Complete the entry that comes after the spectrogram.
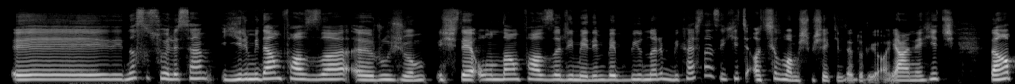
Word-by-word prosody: eee, 225 +1 +2
nasıl 285 +3 -3
söylesem 270 +1 -2
20'den 240 +5 +3
fazla, 240 -2 +2
eee, 205 -1 +2
rujum, 210 -1 -2
işte, 215 0 +1
10'dan 225 +2 +1
fazla 220 -2 +1
rimelim 205 -1 -1
ve 205 -1 0
bunların 225 +1 -1
birkaç 265 +8 -5
tanesi 405 -9 -9
hiç 265 +3 -9
açılmamış 215 -4 -2
bir 190 - -9
şekilde 180 +2 -6
duruyor. - - -8
Yani, 190 0 +2
hiç 250 +5 -4 0.3
daha 260 +6 +7
225 Hz, 135 wpm, -22 LUFS, 210-240 Hz, 0.3 s, daha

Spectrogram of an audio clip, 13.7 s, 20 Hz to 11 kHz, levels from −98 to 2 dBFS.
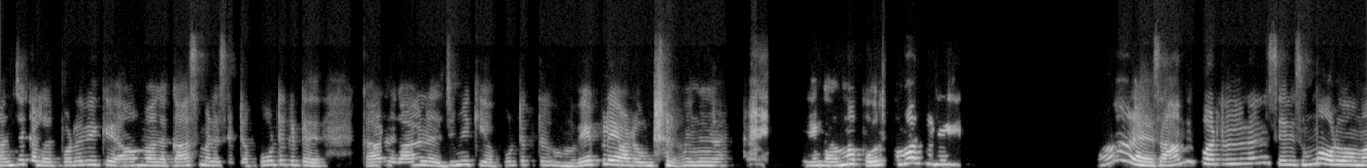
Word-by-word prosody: மஞ்ச 240 +6 -1
கலர் 225 -4 -1
புடவைக்கு 255 +1 -2
ஆமாங்க. 225 -1 0
காசு 230 +2 0
மால 230 -1 -2
செட்ட 215 -1 -9
போட்டுக்கிட்டு, 260 -2 -3 0.6
காலுனு 225 +2 -1
காலுனு 230 +1 0 0.2
ஜிம்மிக்கிய 250 -2 -2
போட்டுக்கிட்டு, 250 +1 -8
ம் 195 -1 -1
வேப்பிலை 270 +3 +3
ஆட 230 - 0
உட்டாங்கங்க. 225 +1 +1 1.0
எங்க 230 0 +2
அம்மா 300 +5 +6
பொருத்தமா 275 +6 +4
இருக்குடி! 285 -5 0 1.5
ஆ! - - -8 0.6
சாமி 280 - +3
பாட்டனாலும் 325 +4 -1
சரி 275 -1 -1
சும்மா 280 +6 0
விடுவோமா, 260 -3 +4
250 Hz, 115 wpm, -22 LUFS, 225-275 Hz, 1.5 s, அம்மா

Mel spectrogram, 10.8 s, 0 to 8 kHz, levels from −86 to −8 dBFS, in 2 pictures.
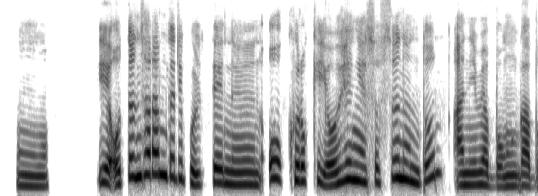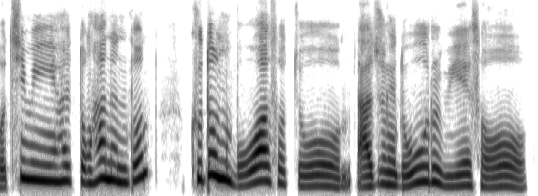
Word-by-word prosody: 어 160 -3 -3 0.5
예. 220 - +2
어떤 295 +11 +3
사람들이 330 -4 +2
볼 190 -8 -1
때는 185 -2 0
'어 275 +1 +2
그렇게 235 -2 -1
여행해서 220 +6 +2
쓰는 255 -3 +3
돈? 300 +9 -3
아니면 180 0 0
뭔가 160 +2 -2
뭐 140 -1 -7
취미 250 - +2
활동하는 230 +1 +1
돈? 275 +9 0 0.4
그 270 - -2
돈 280 - +5
모아서 210 +6 +1
좀 160 -3 -4
나중에 180 +4 -2
노후를 205 +5 -1
위해서 155 -3 -4
205 Hz, 280 characters per minute, -16 LUFS, 165-250 Hz, 0.5 s, 돈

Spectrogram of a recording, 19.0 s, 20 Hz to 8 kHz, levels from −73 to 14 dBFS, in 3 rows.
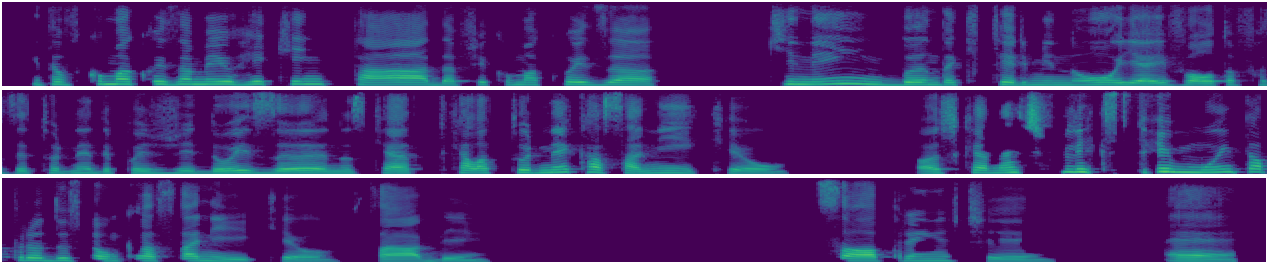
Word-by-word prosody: Então 230 -1 -2
fica 225 - -7
uma 245 0 +6
coisa 240 0 +1
meio 240 +1 +4
requentada, 215 -6 +2
fica 205 +4 -9
uma 210 0 -3
coisa, 200 -5 0 0.6
que 245 - -2
nem 250 +2 +2
banda 205 +1 +1
que - - -17
terminou 190 -1 -1
e 190 -1 +2
aí 180 0 +3
volta 180 +1 +1
a - - -18
fazer 180 0 -9
turnê 180 0 -6
depois 175 -1 -6
de 180 +2 -5
2 175 +2 0
anos 180 -3 +2
que - - -16
é 175 - +4
aquela 195 +3 0
turnê 225 +4 +1
caça-níquel. 180 - -2 0.7
Eu 155 - 0
acho 175 - -2
que 225 - 0
a - - +5
Netflix 265 +5 +3
tem 285 +6 +5
muita 255 +2 +2
produção 220 -5 -1
caça-níquel, 185 -10 -3 0.2
sabe. 145 -3 0 1.7
Só 190 -4 +6
preencher. 195 -7 -8 0.7
É. 170 -5 0
195 Hz, 135 wpm, -22 LUFS, 175-230 Hz, 1.7 s, uma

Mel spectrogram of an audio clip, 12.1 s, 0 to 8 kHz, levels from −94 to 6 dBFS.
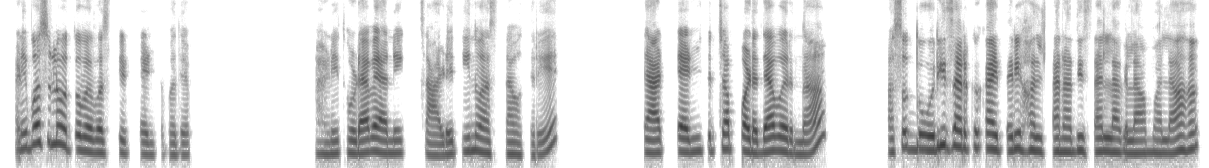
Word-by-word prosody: आणि 240 - -2
बसलो 315 +2 +2
होतो 225 -6 0
व्यवस्थित 185 -2 -1
टेंटमध्ये. 160 -1 -9 1.3
आणि 170 0 -5
थोड्या 180 0 +3
वेळाने 180 -3 +2 0.2
3:30 165 +7 -4
वाजता 180 -4 -3
वगैरे, 160 - -6 0.9
त्या 185 -1 +4 0.2
टेंटच्या 205 +3 +1
पडद्यावर 200 0 +4
ना, 170 - -1 0.7
असं 225 +5 -2
दोरीसारखं 240 +2 +4
काहीतरी 230 0 +4
हलताना 205 -2 0
दिसायला 205 -1 -1
लागला 190 -2 0
आम्हाला. 185 +5 -1
195 Hz, 110 wpm, -29 LUFS, 180-220 Hz, 1.3 s, त्या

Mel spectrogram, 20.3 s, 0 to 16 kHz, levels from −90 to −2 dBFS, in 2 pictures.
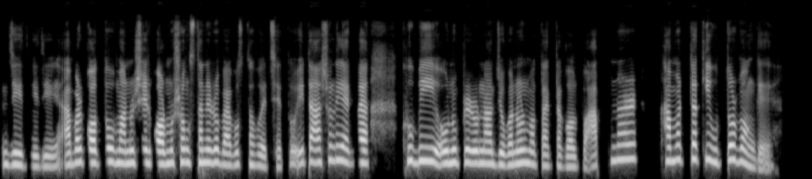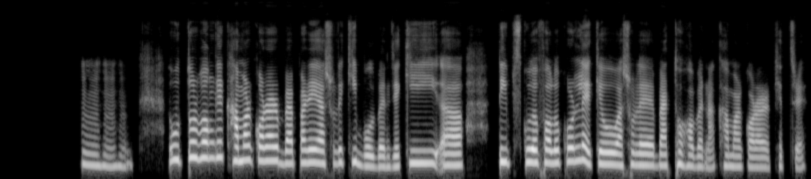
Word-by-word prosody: জি, 210 - +2 0.2
জি, 180 - -5
জি। 180 - -2 0.2
আবার 240 +4 +3
কত 235 0 +4 0.2
মানুষের 235 +1 +1
কর্মসংস্থানেরও 240 +2 +3
ব্যবস্থা 205 +1 -3
হয়েছে। 170 -2 -4
তো - - -9
এটা 245 +2 0
আসলেই 280 +2 -2
একটা 240 +2 0 0.5
খুবই 270 0 +1 0.2
অনুপ্রেরণা 230 -1 +2
জোগানোর 210 +4 +2
মতো 210 -3 -5
একটা 185 0 -7
গল্প। 170 0 -2 0.2
আপনার 290 +2 -3 0.4
খামারটা 280 +2 +1
কি 300 - -1
উত্তরবঙ্গে? 230 - -1 1.6
হুম, 200 -2 -6
হুম, 175 -2 -9
হুম, 175 +1 -12 0.5
তো 260 - -4
উত্তরবঙ্গে 325 +1 +2
খামার 275 +1 +4
করার 270 0 +5
ব্যাপারে 235 +2 +2 0.2
আসলে 225 +2 -6
কী 255 - -3
বলবেন? 175 -1 -1
যে 180 - 0
কি 230 - -4 0.4
আ - - +2 0.6
টিপস 250 -2 0
গুলো 245 -1 +6
ফলো 235 -1 +4
করলে 260 +2 +2 0.2
কেউ 220 -1 +3 0.2
আসলে 200 0 -3 0.2
ব্যর্থ 195 0 -2 0.2
হবে 180 -1 -3
না 150 - -6
খামার 180 -2 -4
করার 165 -1 -2
ক্ষেত্রে? 170 -3 -12
230 Hz, 145 wpm, -21 LUFS, 195-260 Hz, 1.6 s, গুলো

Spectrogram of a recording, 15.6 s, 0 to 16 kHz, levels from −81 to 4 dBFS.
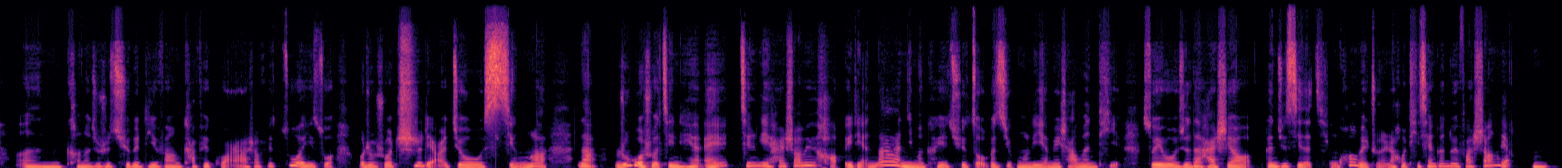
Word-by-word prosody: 嗯， 180 -1 +1
可 190 - -7
能 185 - +1
就 200 +1 -3
是 195 -1 -2
去 195 +1 -1
个 190 - +1
地 190 0 -2
方 185 -2 -1
咖 195 - -10
啡 205 +2 -2
馆 195 - -8
儿 - - -8
啊， - - -3
稍 205 +2 -5
微 235 - -5
坐 280 -2 +2
一 195 +2 +2
坐， 185 - -6 0.2
或 190 - -1
者 175 -1 0
说 200 +1 -1
吃 255 +6 +1
点 - - 0
儿 200 - -5
就 185 -3 +1
行 170 -1 +8
了。 220 0 0 0.3
那 210 0 +1 0.2
如 215 +10 +2
果 305 - +6
说 185 -3 +1
今 185 +1 +3
天， 200 +1 +2
哎， 195 +7 0
精 255 0 0
力 - - 0
还 230 +2 -4
稍 265 +3 -2
微 280 +1 0
好 - - -7
一 195 - +2
点， 180 - -3
那 320 -2 0
你 185 -5 +5
们 160 -1 0
可 180 - -4
以 175 - 0
去 175 -1 -3
走 170 - -3
个 165 - -3
几 175 - 0
公 170 0 0
里 170 - +1
也 160 +1 0
没 165 -1 -1
啥 165 - -3
问 165 0 0
题。 - - -11 0.2
所 195 - +1
以 200 - +6
我 205 -1 +3
觉 185 -1 +1
得 200 +2 +2
还 175 -3 0
是 190 +3 +1
要 185 -2 0
根 195 0 +2
据 210 0 -1
自 205 - +7
己 180 - +4
的 - - -2
情 205 - -11
况 300 +8 -4
为 175 - +2
准， 195 +7 -8
然 175 -3 -3
后 205 - -3
提 200 0 -6
前 220 +2 +2
跟 235 0 -3
对 230 -2 -2
方 225 +1 -4
商 255 +7 -2
量， 225 - -2 0.2
嗯。 190 +1 0
195 Hz, 330 characters per minute, -23 LUFS, 180-210 Hz, 0.3 s, 行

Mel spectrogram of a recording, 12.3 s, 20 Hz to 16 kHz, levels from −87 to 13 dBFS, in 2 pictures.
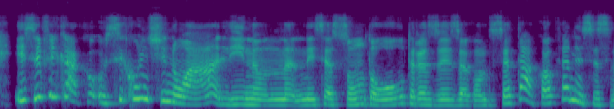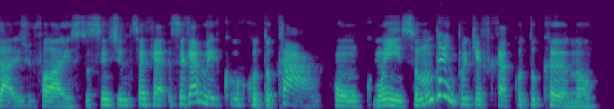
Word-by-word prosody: E 335 -1 +4
se 405 +5 +4
ficar 455 -1 +1
co - - -4
se 235 +10 -2
continuar 315 - +4
ali 200 0 0
no 185 -2 +1
na 180 0 +1
nesse 180 +4 0
assunto 190 +2 0
ou 180 - +2 0.2
outras 195 -6 0
vezes 180 +1 -1
acontecer. 175 +5 -1
"Tá, 350 +2 +1
qual 235 -1 0
que 380 - -5
é - - +6
a - - 0
necessidade 195 - -1
de 155 - -17
falar 150 -4 +1
isso? 145 +1 -10
Tô 175 - -9
sentindo 185 0 -3
que 180 - -18
você 195 +1 -1
quer 190 -2 +1
você 215 - -2
quer 270 +5 +4
me 210 -6 -2
cu 190 -1 -10
cutucar 175 -4 -3
com 160 -3 -1
com 165 +2 -2
isso, 170 -2 +2
não 355 - +2
tem 445 -3 +4
porque 200 -5 -2
ficar 180 -1 -4
cutucando". 165 -7 -4
185 Hz, 205 wpm, -23 LUFS, 175-235 Hz, 0.2 s, é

